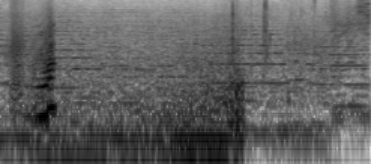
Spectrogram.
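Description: Loud edited sound effect, a deep rumble with sweeping whooshes, laid over music; the rumble cuts off abruptly about a second and a half in.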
